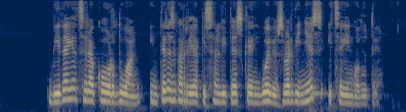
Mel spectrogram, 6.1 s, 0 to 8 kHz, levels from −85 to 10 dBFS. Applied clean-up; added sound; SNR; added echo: neural separator model SepFormer DNS4.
